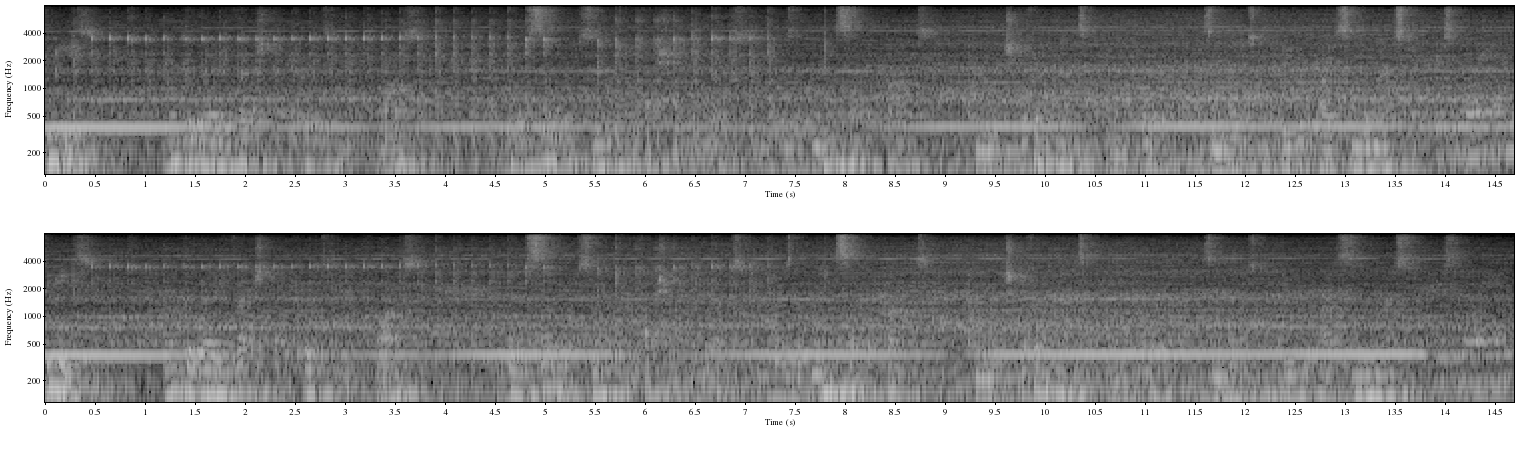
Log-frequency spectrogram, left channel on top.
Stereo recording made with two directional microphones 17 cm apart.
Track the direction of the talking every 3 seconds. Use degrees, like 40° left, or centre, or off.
50° right, 50° right, 40° right, 10° left, 50° left.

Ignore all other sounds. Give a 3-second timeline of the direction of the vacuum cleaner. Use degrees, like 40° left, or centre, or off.
70° right, 60° right, 40° right, centre, 40° left.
